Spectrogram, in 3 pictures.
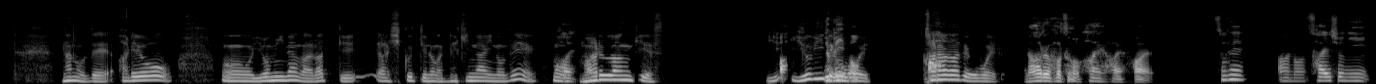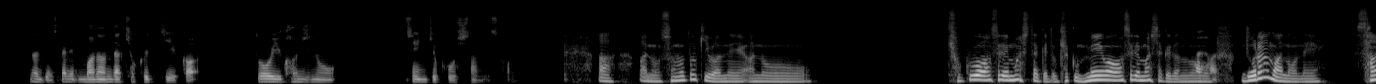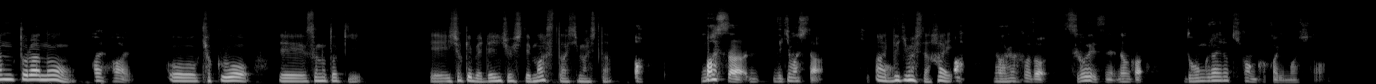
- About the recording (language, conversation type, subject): Japanese, podcast, 音楽と出会ったきっかけは何ですか？
- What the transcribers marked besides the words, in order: tapping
